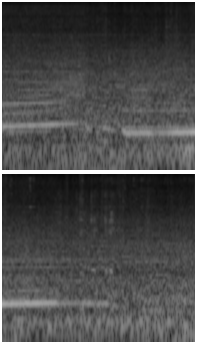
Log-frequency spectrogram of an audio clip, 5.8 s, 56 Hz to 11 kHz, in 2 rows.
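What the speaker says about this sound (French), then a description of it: "C'est une vraie sonorité M. C'est la sonorité métallique, rauque." BMW M5 E28 sedan with its M1-derived engine revving, giving a metallic, raspy tone that swells and holds steady, heard from inside the car with someone talking over it.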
